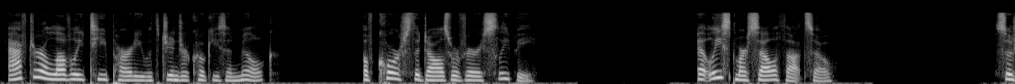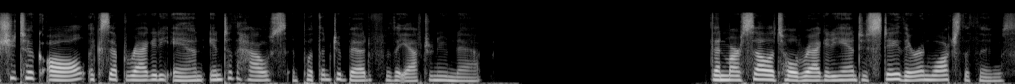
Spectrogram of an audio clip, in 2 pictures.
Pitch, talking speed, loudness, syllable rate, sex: 205 Hz, 155 wpm, -19 LUFS, 5.6 syllables/s, female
